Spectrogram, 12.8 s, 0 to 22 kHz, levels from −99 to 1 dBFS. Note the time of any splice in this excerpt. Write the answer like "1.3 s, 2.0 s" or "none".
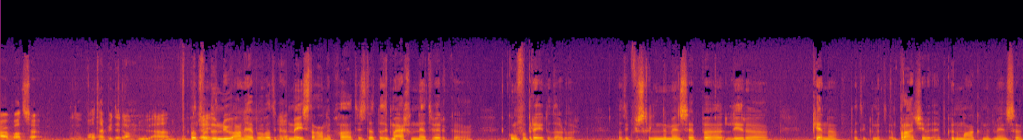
4.7 s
